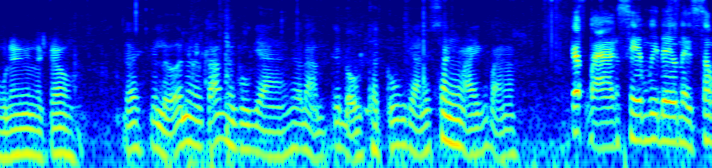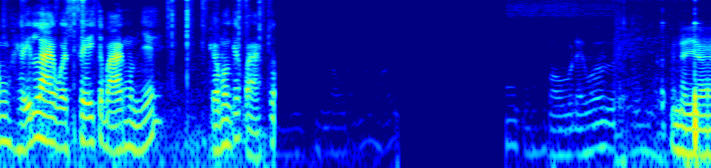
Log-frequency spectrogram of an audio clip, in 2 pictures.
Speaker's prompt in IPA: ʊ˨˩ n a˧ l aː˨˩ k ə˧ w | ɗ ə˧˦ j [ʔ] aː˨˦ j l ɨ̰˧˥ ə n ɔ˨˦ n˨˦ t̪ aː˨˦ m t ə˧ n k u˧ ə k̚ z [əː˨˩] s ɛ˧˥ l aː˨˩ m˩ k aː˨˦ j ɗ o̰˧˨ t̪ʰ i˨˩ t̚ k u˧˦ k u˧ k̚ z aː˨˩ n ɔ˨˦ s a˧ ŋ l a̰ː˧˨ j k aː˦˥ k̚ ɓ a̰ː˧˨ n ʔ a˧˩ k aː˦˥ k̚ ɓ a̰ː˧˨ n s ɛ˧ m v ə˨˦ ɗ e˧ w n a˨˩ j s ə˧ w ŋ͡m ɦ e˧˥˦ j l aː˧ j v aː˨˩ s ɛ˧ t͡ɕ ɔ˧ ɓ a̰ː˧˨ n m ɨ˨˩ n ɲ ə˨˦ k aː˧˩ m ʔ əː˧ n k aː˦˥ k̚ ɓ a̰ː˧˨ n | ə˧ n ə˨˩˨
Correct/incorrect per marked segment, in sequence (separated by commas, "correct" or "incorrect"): incorrect, incorrect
